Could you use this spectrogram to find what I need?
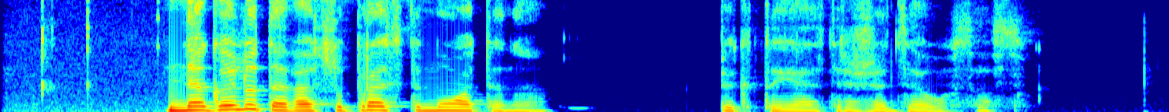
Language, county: Lithuanian, Vilnius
